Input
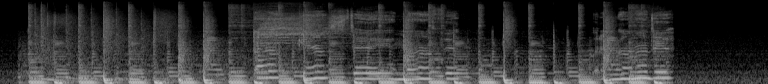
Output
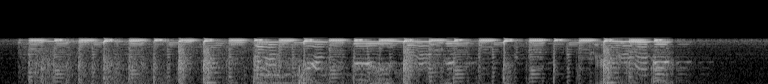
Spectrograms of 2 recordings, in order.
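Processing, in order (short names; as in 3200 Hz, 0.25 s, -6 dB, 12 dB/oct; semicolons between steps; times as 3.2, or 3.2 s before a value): dynamic EQ 2200 Hz, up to +7 dB, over -50 dBFS, Q 4.2; thinning echo 0.225 s, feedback 25%, level -16.5 dB; inverted band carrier 3100 Hz; gain +4.5 dB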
